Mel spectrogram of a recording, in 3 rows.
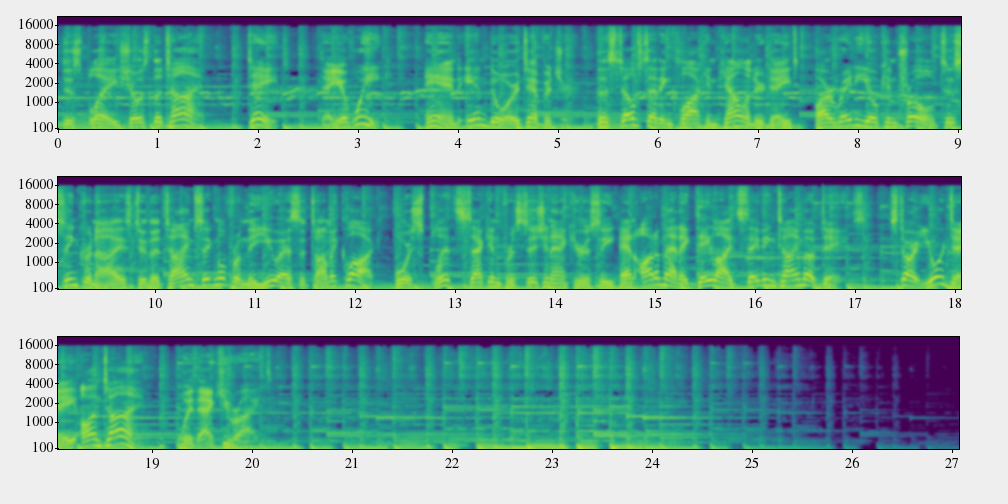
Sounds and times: Speech: 0.0 - 20.2
Music: 0.0 - 27.0.

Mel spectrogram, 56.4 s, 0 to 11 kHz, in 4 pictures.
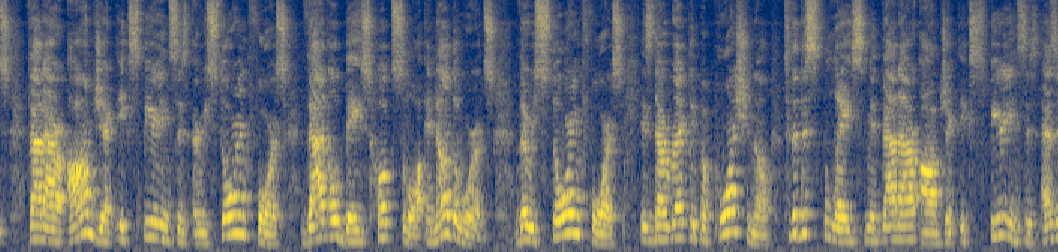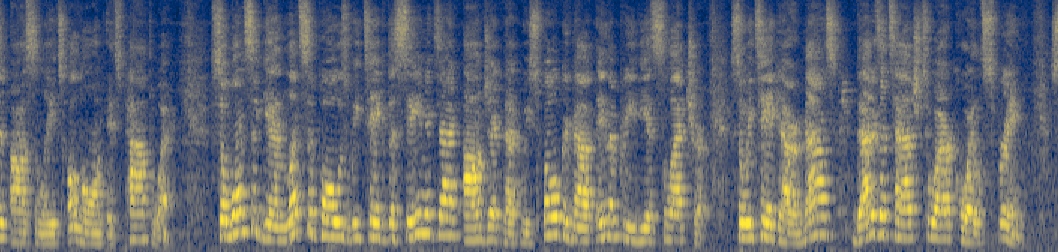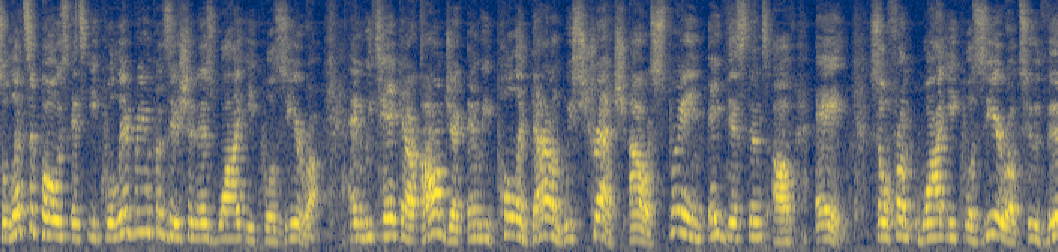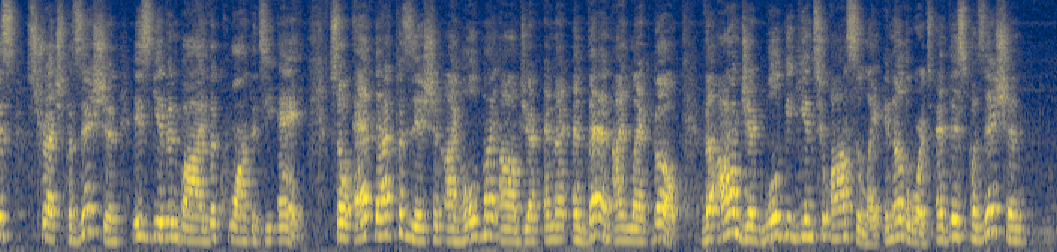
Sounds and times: Speech: 0.0 - 56.4.

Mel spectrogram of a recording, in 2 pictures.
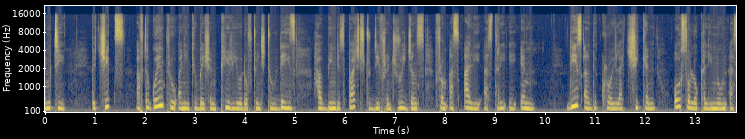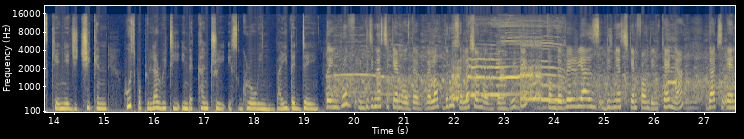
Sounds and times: Speech: 0.0 - 0.4, 1.0 - 9.8, 10.5 - 27.6
Cluck: 20.4 - 27.6.

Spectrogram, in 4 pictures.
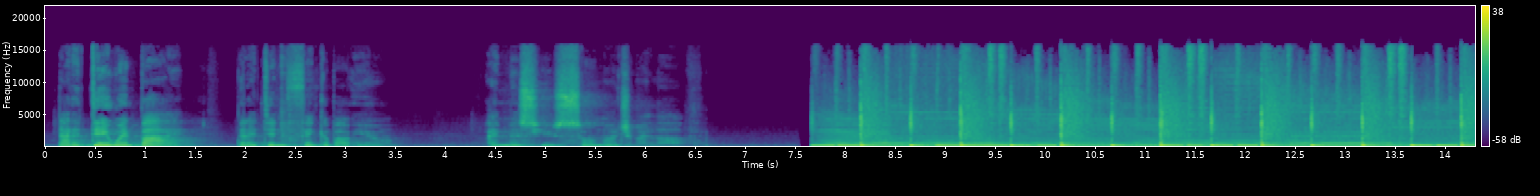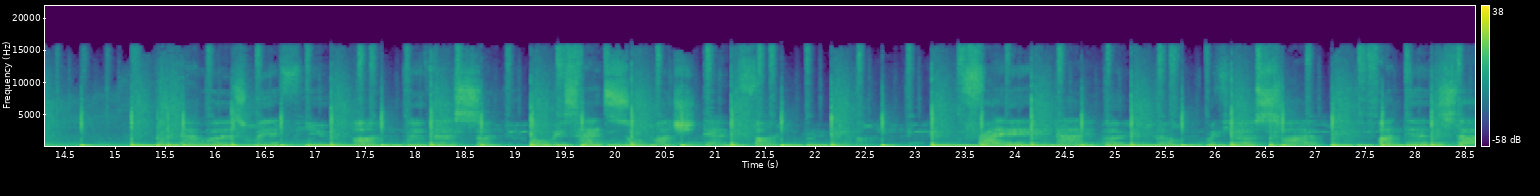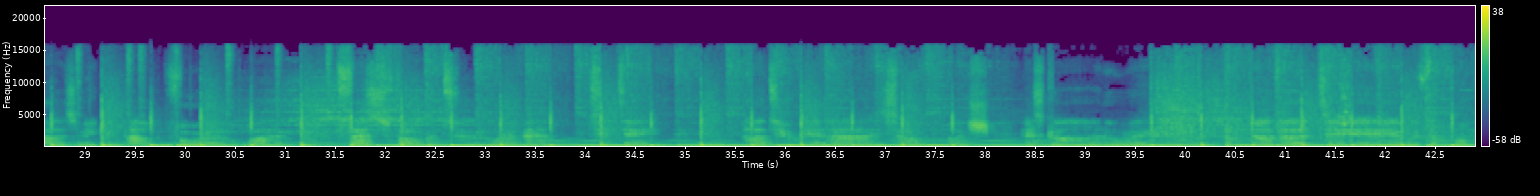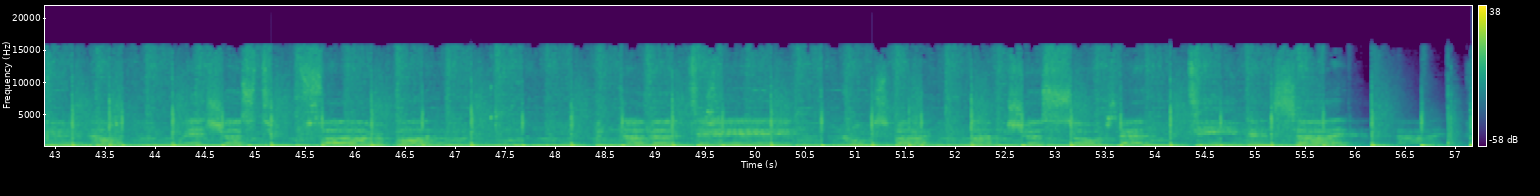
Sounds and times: Pop music: 7.7 - 57.1.

